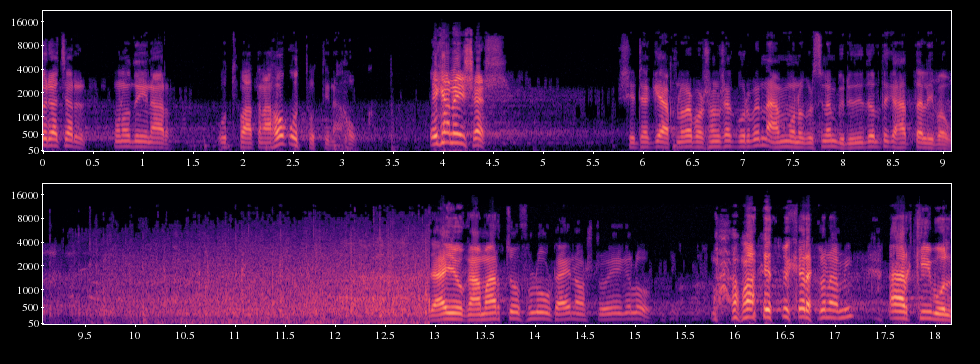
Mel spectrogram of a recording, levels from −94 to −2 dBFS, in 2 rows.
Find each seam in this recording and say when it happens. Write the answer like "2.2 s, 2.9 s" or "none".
12.9 s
